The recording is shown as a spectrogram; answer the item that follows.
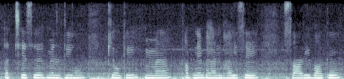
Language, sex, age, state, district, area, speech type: Urdu, female, 18-30, Uttar Pradesh, Gautam Buddha Nagar, rural, spontaneous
